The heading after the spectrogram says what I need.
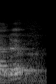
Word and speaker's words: Bedworth: something So there is somewhere in Bedworth, Better. Bedworth. That's the right way to say it.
